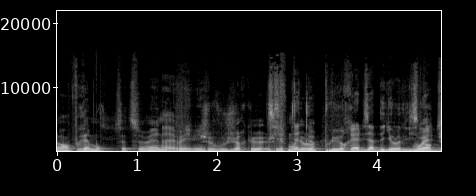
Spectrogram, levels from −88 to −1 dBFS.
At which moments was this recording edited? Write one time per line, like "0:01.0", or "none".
0:02.7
